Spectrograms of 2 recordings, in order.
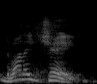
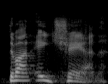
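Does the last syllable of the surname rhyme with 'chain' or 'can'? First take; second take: chain; can. First: The last syllable rhymes with 'chain'. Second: The last syllable rhymes with 'can'. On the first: The speaker calls it wrong. "I am getting his pronunciation of his name correct, right?" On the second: The speaker calls it right. "not Chain"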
